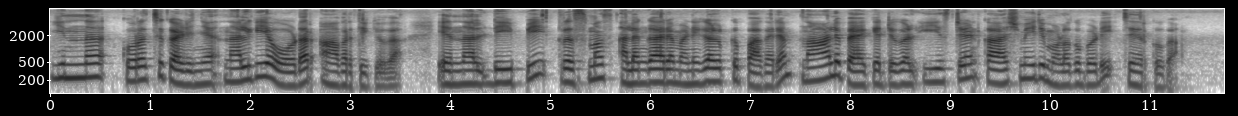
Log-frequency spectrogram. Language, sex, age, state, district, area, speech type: Malayalam, female, 45-60, Kerala, Thiruvananthapuram, rural, read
